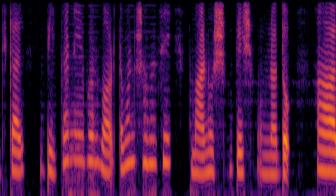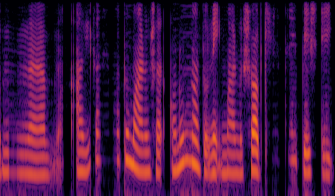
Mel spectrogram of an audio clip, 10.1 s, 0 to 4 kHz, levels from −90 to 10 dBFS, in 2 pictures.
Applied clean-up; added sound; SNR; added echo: neural separator model SepFormer WHAMR!.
